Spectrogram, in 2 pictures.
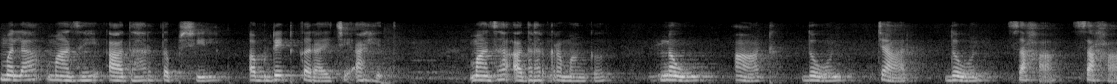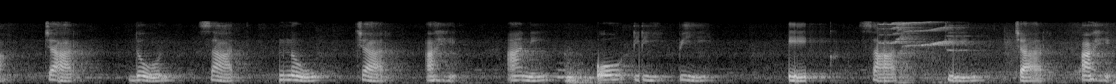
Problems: none marked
